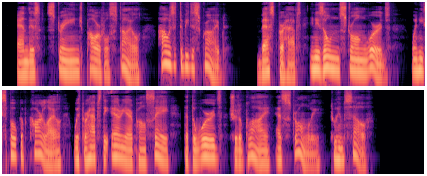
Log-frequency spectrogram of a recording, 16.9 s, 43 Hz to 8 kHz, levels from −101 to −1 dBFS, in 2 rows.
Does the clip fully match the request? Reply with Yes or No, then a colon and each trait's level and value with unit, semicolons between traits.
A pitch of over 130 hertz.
No: low, 110 Hz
